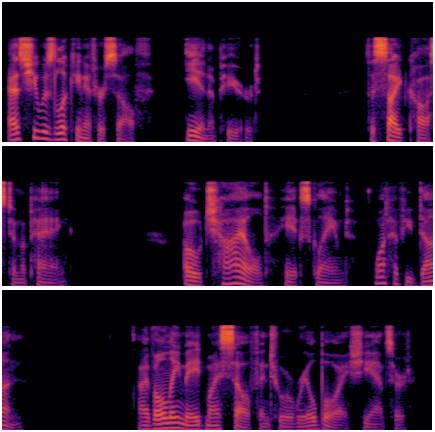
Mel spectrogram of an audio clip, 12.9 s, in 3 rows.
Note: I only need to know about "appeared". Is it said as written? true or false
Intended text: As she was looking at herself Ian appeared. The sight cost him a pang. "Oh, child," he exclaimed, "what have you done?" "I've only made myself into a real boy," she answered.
true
